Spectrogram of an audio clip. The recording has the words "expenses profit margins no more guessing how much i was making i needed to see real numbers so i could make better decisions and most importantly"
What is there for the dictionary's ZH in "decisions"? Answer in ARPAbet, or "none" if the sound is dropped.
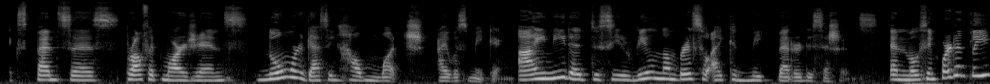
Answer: SH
